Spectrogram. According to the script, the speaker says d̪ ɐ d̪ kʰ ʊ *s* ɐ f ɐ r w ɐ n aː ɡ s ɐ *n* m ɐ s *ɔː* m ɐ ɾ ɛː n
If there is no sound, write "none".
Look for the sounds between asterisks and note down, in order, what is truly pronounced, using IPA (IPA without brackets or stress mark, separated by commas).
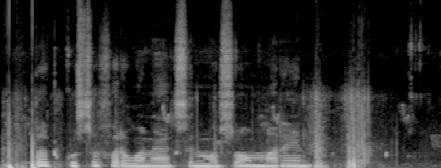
s, n, ɔː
